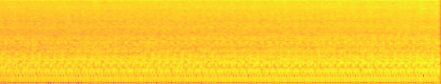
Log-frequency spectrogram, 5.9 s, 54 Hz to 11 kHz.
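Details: Ford Y-block V8, garage rebuild with a rehone, just started after fixing plug wiring and TDC errors; even steady low rumble at about three pulses a second, no knocks or misses, idling cleanly.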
